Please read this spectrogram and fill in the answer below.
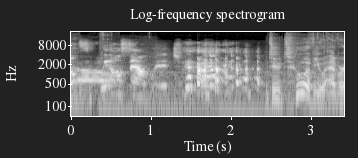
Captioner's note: laughter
